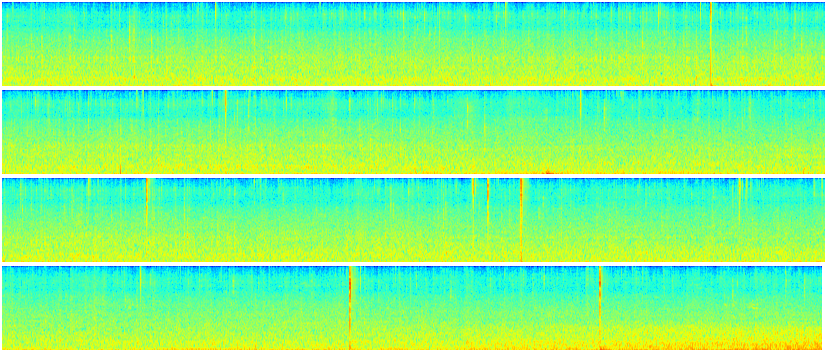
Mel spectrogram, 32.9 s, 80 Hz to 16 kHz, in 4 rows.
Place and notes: Quayside, Newcastle upon Tyne, UK - Quayside
Walking Festival of Sound
13 October 2019
Snapping twigs and taxi on cobbles. Heavy rain.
